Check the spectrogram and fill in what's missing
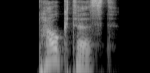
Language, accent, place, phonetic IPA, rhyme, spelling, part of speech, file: German, Germany, Berlin, [ˈpaʊ̯ktəst], -aʊ̯ktəst, pauktest, verb, De-pauktest.ogg
- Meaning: inflection of pauken: 1. second-person singular preterite 2. second-person singular subjunctive II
